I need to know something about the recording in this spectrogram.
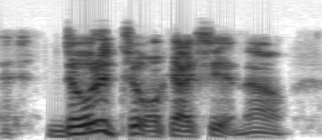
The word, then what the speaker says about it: Dota 2: Dota 2. Okay, I see it now. Dota 2.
